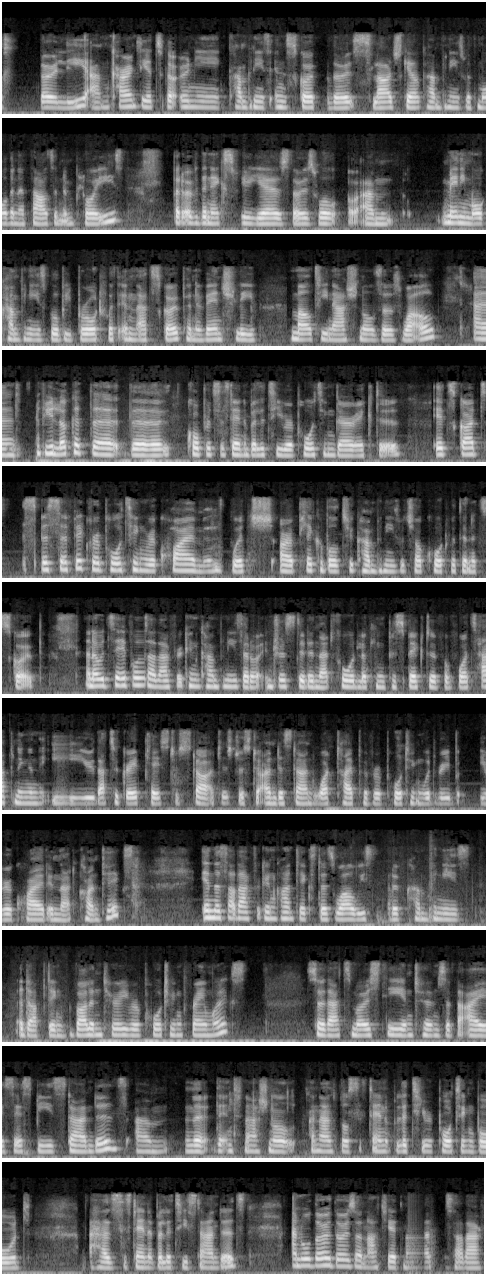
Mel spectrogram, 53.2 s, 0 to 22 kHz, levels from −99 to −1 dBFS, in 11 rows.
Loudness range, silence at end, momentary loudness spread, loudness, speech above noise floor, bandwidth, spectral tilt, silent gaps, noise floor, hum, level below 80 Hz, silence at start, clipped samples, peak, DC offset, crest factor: 4 LU; 0.05 s; 8 LU; -19 LUFS; 22 dB; 8.2 kHz; -5 dB/octave; none; -41 dBFS; none; -48 dBFS; 0 s; under 0.1%; -2 dBFS; under 0.1%; 16 dB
